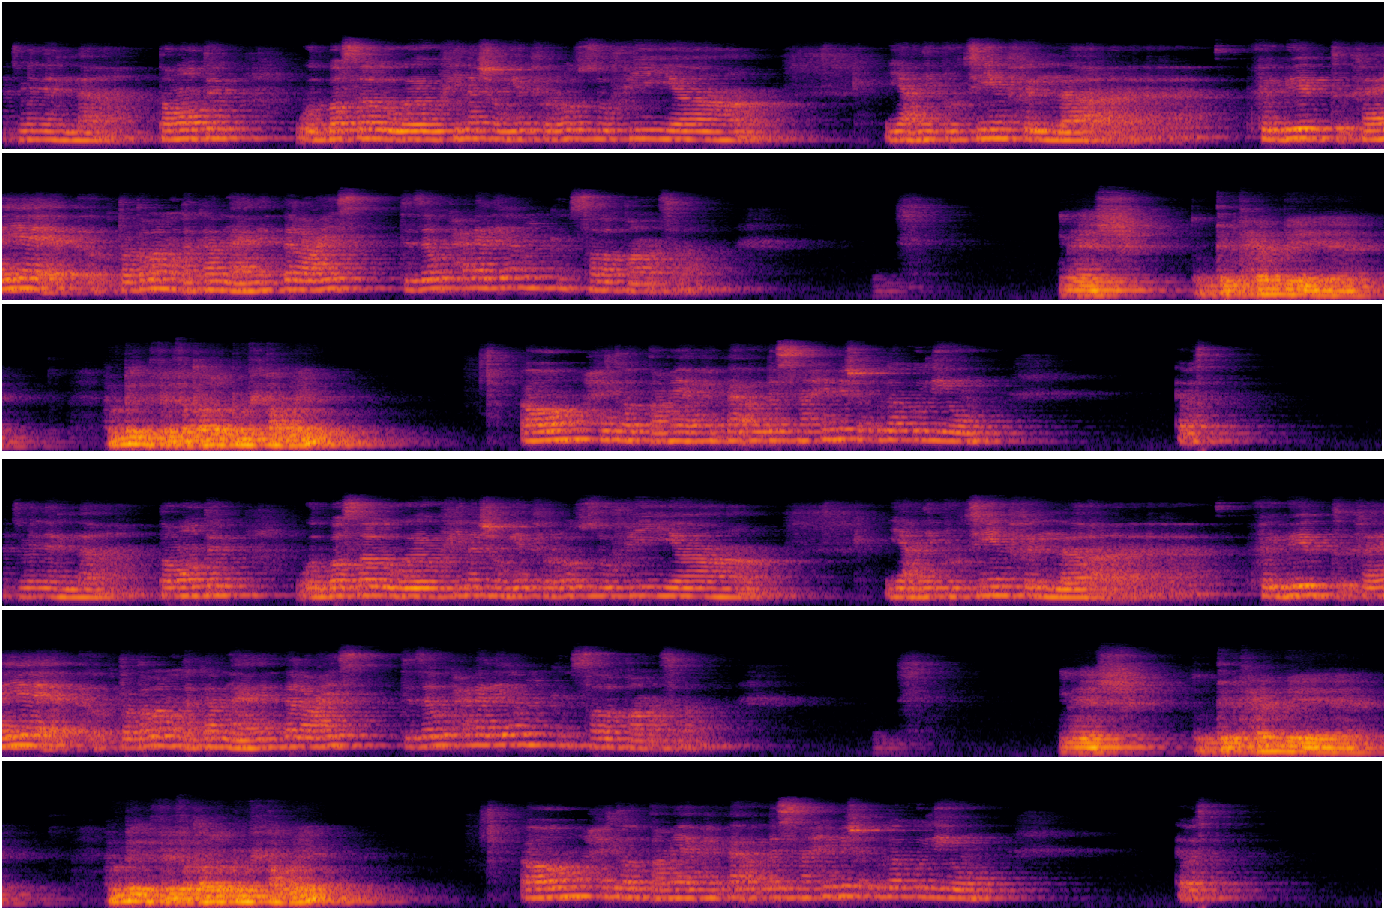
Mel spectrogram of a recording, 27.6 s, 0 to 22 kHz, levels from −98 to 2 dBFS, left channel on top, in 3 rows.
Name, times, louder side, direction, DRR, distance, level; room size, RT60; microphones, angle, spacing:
voice 1, 0.1-8.1 8.3-11.6 11.9-13.9 15.2-15.3 16.3-16.7 21.9-25.0 26.2-26.4, left 1 dB, 40° left, -8 dB, 0.5 m, -32 dB
voice 2, 16.3-16.7 17.1-18.3 19.1-20.6, right 1 dB, 75° left, -8 dB, 1.3 m, -23 dB
3.6 x 2.0 x 2.4 m, 0.99 s
head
